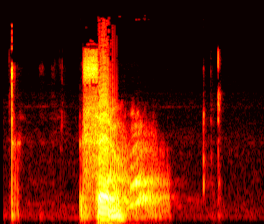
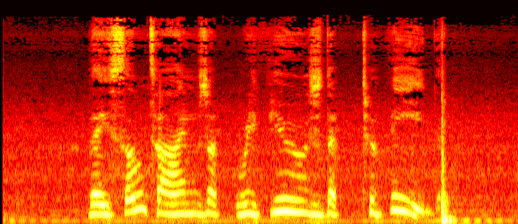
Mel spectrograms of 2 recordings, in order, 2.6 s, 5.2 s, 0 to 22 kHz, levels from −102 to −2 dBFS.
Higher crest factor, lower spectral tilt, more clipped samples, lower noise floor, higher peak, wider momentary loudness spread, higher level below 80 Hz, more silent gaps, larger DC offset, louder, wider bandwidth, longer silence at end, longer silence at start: about the same, 16 dB vs 12 dB; second, -4 dB/octave vs -6 dB/octave; neither; first, -68 dBFS vs -41 dBFS; about the same, 0 dBFS vs -2 dBFS; first, 19 LU vs 7 LU; second, -54 dBFS vs -26 dBFS; neither; neither; about the same, -13 LUFS vs -14 LUFS; about the same, 15 kHz vs 16.5 kHz; first, 1.05 s vs 0.15 s; first, 0.8 s vs 0.1 s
